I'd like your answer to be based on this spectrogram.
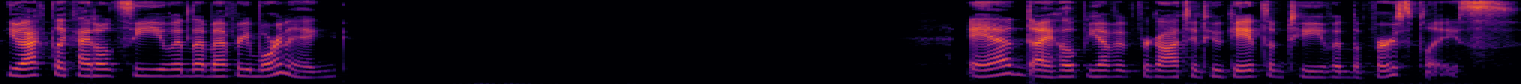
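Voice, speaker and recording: A woman playing a doting, possessive villain in an ASMR roleplay, speaking in a gentle, coaxing, soothing way. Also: medium pitch, steady tone, a little fast, natural voice. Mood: soothing, reassuring. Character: doting, possessive female villain caring for a captive. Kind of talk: ASMR roleplay, personal attention.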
